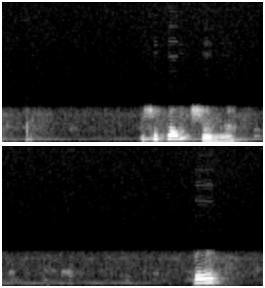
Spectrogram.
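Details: Ducati, a male pet cat, answers his owner in his own way when asked something, indoors: a few short, bent meows, two close together, then a pause and one more, over a faint steady hum.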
